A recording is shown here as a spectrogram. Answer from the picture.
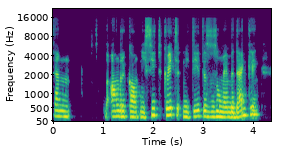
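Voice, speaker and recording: Very rapid delivery from a woman, pitched in the middle of her range, the pitch rising and falling in an ordinary way. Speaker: podcast host. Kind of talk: casual interview conversation.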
